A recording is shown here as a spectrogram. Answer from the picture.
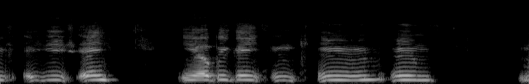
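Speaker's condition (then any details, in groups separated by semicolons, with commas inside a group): Cerebral palsy, spastic and dyskinetic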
